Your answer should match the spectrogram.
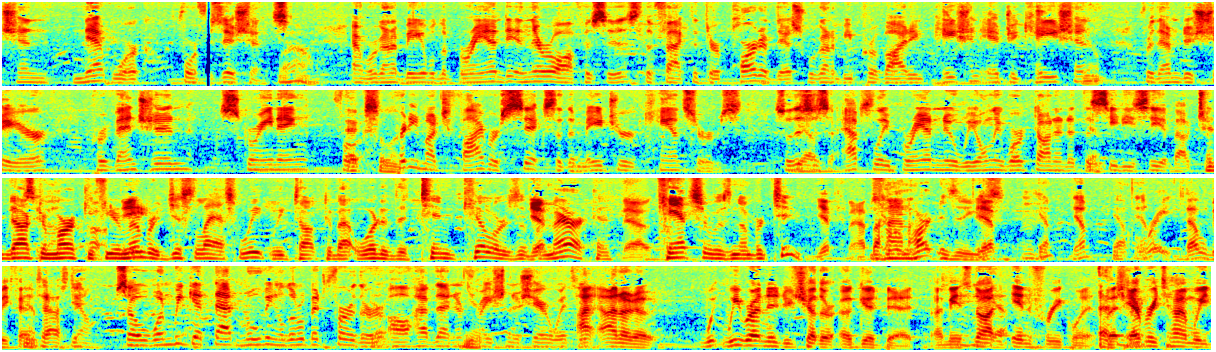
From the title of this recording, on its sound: Live from the Florida Health Care Association Convention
